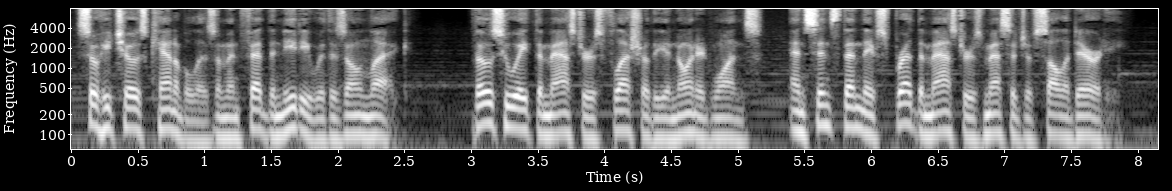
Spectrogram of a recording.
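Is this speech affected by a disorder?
No.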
